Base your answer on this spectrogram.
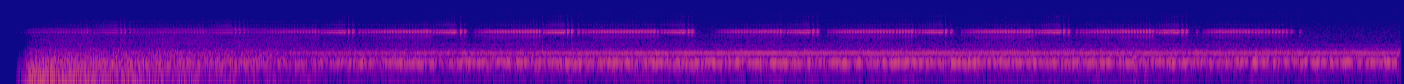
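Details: Two captive male African clawed frogs, raised from eggs, sing in bright, metallic ticking trills, bursting two or three times a second with brief pauses between runs, over a constant low droning hum.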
